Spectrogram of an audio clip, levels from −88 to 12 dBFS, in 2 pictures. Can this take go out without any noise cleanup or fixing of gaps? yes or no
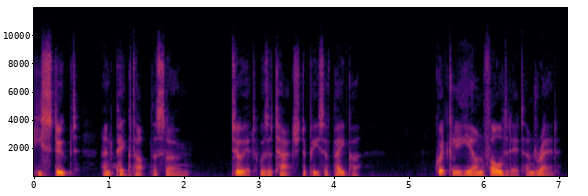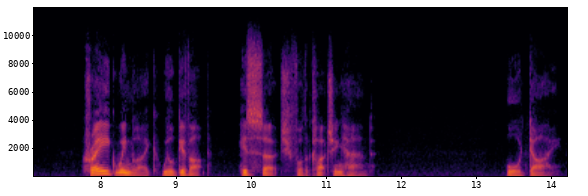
yes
